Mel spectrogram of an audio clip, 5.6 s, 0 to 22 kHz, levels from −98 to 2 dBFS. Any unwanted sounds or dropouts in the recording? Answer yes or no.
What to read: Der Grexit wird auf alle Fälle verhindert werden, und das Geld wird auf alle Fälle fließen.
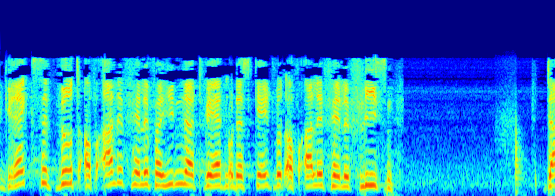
yes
